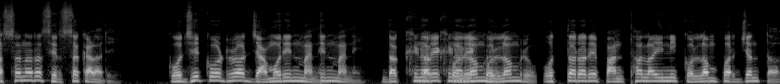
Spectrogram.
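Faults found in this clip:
Doubled audio track, 3.21 to 5.37 s, starting just before "ଉତ୍ତରରେ ପାନ୍ଥଲୟିନୀ". The speech is heard twice, the second full-band copy about 0.3 s behind at roughly equal level, dry and cut in and out abruptly. Likely a second, slower capture path mixed in.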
